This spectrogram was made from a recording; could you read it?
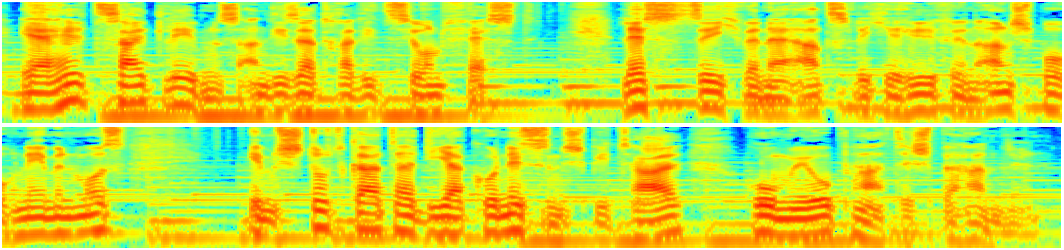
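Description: A man narrating a scripted documentary in a measured, factual way. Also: low voice, expressive, over music.

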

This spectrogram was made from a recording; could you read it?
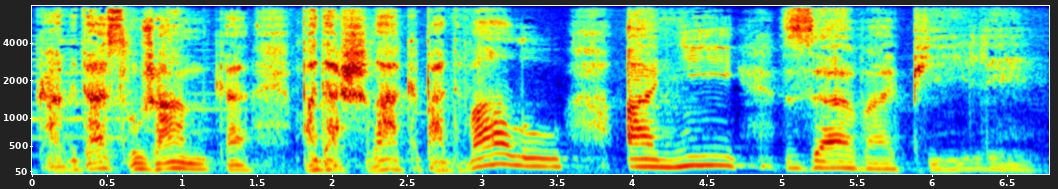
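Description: Slow, swooping storyteller over music. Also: male voice, deep voice, very animated, fairly bright tone, full character voice. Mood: suspenseful telling. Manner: theatrical, measured. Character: storyteller narrating an Eastern folk tale. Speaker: narrator. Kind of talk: dramatic storytelling, scripted narration.

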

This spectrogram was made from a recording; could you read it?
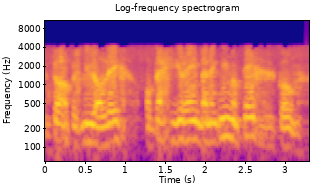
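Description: An actor playing a composed, cooperative rebel army major in a radio drama, brief and polite. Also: male voice, medium pitch, brisk, gravelly, narrow, tinny audio, natural voice. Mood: composed, matter-of-fact. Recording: noisy band-limited old radio recording.

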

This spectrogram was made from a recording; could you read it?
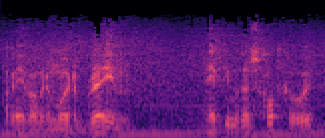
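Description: An actor playing a terse, dogged private detective in a Dutch radio play, asking clipped, probing questions. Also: male voice, low-pitched, quick pace, close to an everyday voice. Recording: noisy, muffled old radio recording.

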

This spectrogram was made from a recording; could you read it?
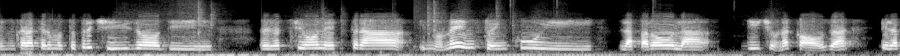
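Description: A woman's voice: fairly low pitch, highs cut off. A woman speaking spontaneously as an interview guest, searching for her words. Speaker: theatre director, interview guest. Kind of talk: spontaneous radio interview talk.

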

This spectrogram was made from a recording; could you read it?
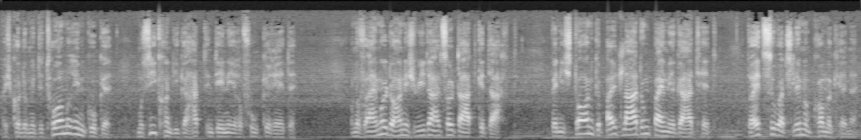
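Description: A man's voice: medium pitch, close to an everyday voice. Man acting ageing ex-soldier, over fifty, folksy dialect storytelling, radio play, slight background noise. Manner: plain, folksy regional dialect. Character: ageing former deserter recounting his war memories. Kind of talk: first-person recollection in radio drama.

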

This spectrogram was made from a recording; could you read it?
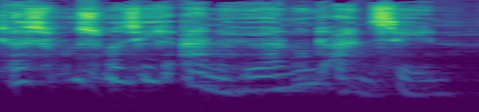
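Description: An actress playing a catty, sharp-tongued middle-aged half-sister in a radio play, speaking with a breathy voice and a sarcastic, gossipy manner. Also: female voice, fairly low pitch, very animated, normal speed, full character voice.

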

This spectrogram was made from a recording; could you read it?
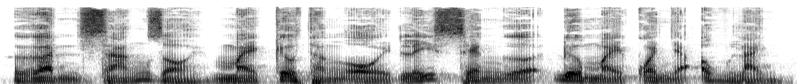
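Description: A man doing a sharp-tongued, cruel young mistress. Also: mid-range voice, sing-song, fairly quick, breathy edge, faint music behind, pitched above the performer's own voice. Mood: cold, bossy.

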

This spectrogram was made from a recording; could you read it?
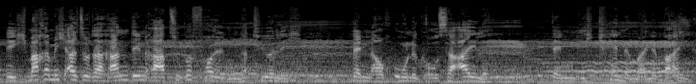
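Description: Ein Schauspieler spielt in einem literarischen Hörspiel einen neugierigen, freigeistigen Reisenden, der theatralisch und mit trockenem Witz spricht. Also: male voice, fairly high pitch, moderate pace, lightly acted. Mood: wry. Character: male free-thinking poet, curious wry traveller narrating his journey. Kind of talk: literary first-person radio drama narration. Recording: studio radio play with loud music underneath.

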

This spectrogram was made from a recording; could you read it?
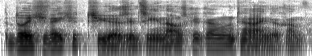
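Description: An actor playing a gruff, probing police commissioner in a German radio crime drama, with a gravelly, husky voice and an insistent, commanding manner. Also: male voice, low-pitched, big pitch swings, a little fast.

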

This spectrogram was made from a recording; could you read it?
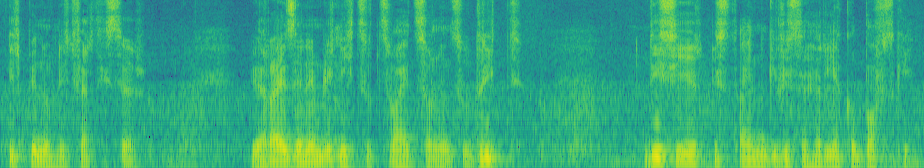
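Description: Deep, pompous military colonel. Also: male voice, brisk, dark tone, slight background noise. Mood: proud, formal. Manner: pompous, declamatory. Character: proud, grandiloquent Polish colonel, passionate and chivalrous. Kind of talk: German radio play acting.

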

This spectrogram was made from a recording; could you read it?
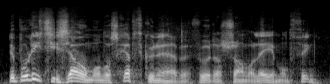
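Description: Low, husky, sardonic police detective. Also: male voice, sing-song, fast, a little mellow. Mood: pressing. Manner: formal, sardonic, unflappable. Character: persistent, ironic male police detective. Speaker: radio drama actor. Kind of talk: radio play acting.

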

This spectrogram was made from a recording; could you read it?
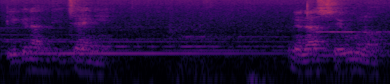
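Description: Loud instrumental music surrounds a distant, heavily echoing male voice. He is a brooding, haughty figure from a radio play, low-voiced and solemn, speaking with open contempt. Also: steady tone, slow pace. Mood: solemn disdain. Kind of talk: theatrical Italian radio drama.

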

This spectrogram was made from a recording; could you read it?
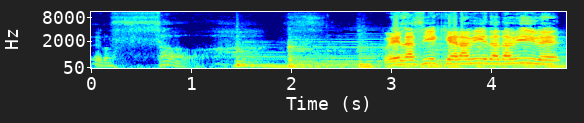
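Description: An actor with a Roman accent playing a young, boastful, foul-mouthed street criminal in a radio drama monologue, with coarse slang and a swaggering delivery. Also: male voice, high-pitched, slow pace, pushed and bright, soft background music, exaggerated voice. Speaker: narrator and lead character.

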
